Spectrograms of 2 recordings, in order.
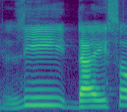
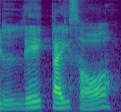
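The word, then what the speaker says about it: Lee Dai Soh: Okay, Lee Dai So, or my friend was teaching me, is supposed to be Lei Tai So, the Cantonese pronunciation, or there's another pronunciation.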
